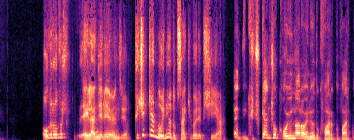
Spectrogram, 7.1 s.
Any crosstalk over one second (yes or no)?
no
